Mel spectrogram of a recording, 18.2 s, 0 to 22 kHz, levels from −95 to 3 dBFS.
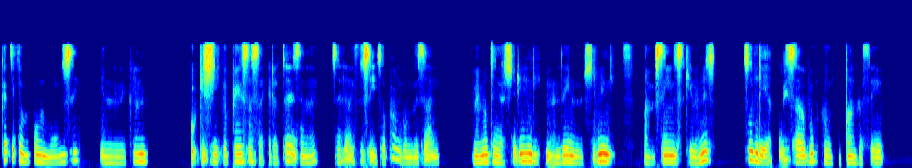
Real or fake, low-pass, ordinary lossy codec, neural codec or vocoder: fake; 7.2 kHz; AAC, 32 kbps; codec, 16 kHz in and 24 kHz out, 0.9 kbps, LongCat-Audio-Codec, four codebook decoder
